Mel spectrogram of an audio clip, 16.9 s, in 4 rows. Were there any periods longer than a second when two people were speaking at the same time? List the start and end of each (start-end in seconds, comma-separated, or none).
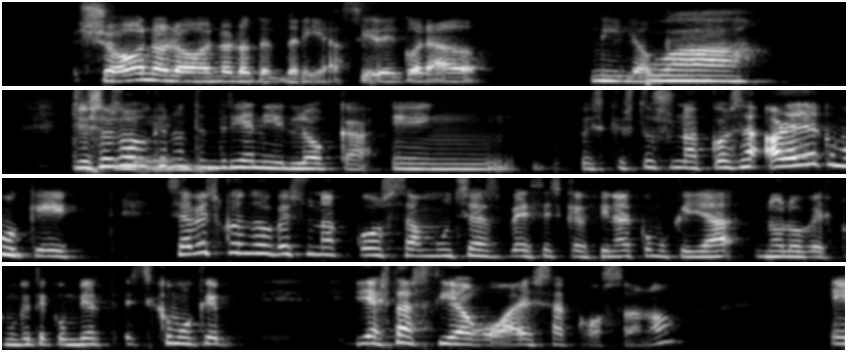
none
